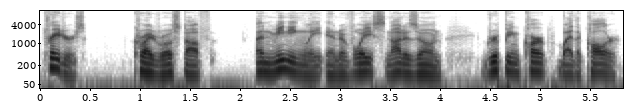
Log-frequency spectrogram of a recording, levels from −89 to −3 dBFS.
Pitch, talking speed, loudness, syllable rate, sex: 110 Hz, 155 wpm, -19 LUFS, 5.1 syllables/s, male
